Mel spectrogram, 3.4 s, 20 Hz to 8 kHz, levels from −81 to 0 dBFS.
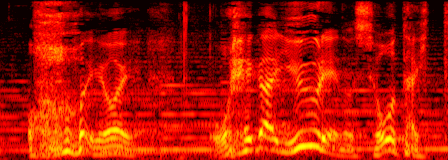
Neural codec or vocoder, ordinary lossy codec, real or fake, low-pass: none; none; real; none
